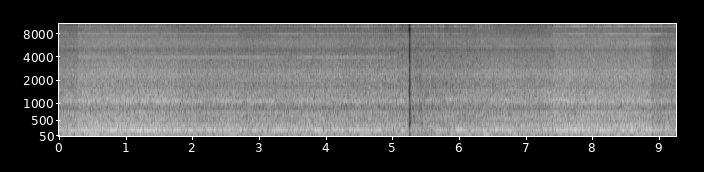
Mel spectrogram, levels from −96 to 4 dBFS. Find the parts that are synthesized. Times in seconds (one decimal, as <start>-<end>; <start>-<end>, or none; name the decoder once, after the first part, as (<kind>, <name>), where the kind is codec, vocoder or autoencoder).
3.8-6.2 (vocoder, Vocos)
